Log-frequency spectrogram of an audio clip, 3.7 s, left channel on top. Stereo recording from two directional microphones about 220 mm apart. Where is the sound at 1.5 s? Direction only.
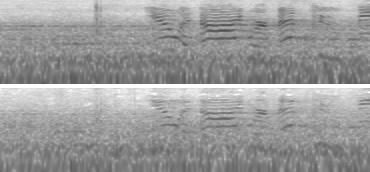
30° left (ahead or behind).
